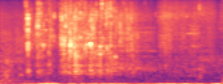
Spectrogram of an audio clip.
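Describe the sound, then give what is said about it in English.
A wet disposable cloth washes an elderly man's body, making soft, watery wiping with faint drips and trickles. The sound is quiet and continuous. “With disposable cloth, she washes his body.”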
